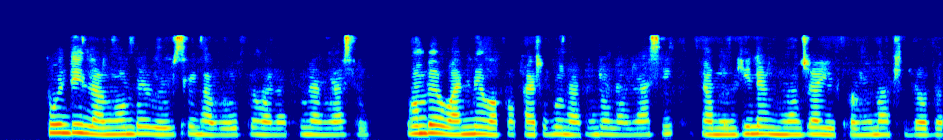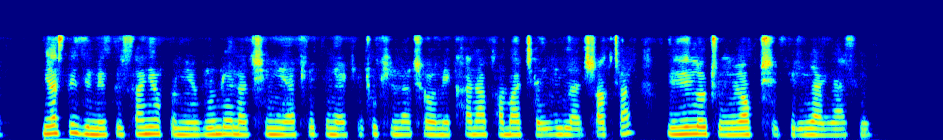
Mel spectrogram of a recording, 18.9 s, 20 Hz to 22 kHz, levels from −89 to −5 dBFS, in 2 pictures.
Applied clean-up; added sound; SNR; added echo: neural mask model Resemble Enhance denoiser.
